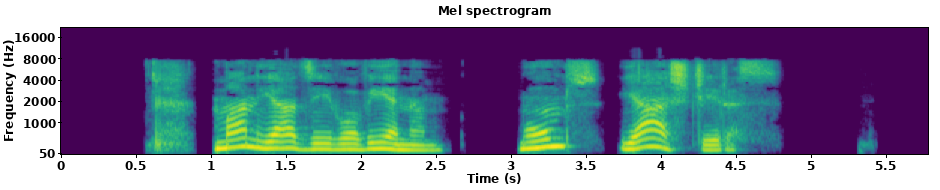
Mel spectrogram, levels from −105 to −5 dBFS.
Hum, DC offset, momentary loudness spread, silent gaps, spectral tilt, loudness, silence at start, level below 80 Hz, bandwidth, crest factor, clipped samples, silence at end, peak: none; under 0.1%; 17 LU; 0.90-1.00 s, 2.60-3.03 s, 3.62-3.71 s; -5 dB/octave; -13 LUFS; 0.6 s; -58 dBFS; 8 kHz; 14 dB; under 0.1%; 1.05 s; 0 dBFS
